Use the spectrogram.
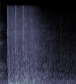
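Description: A short burst of gunfire in the video game Gemini: Heroes Reborn, a loud rapid volley of shots at the start that quickly fades out, with no talking.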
